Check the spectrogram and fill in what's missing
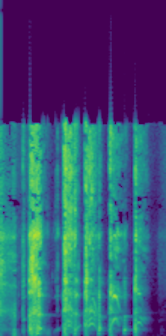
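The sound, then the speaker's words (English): A sudden fit of coughing after choking on saliva: six or seven harsh, raspy bursts in quick, uneven succession, fairly loud, then silence. “I swallowed my own saliva.”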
